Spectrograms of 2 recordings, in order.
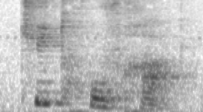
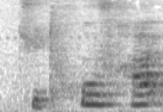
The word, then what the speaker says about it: tu trouveras: trouvera trouvera trouvera trouvera le S ici ne se prononce pas je trouverai je trouverai une solution adaptée à ton problème tu trouveras tu trouveras une surprise en rentrant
